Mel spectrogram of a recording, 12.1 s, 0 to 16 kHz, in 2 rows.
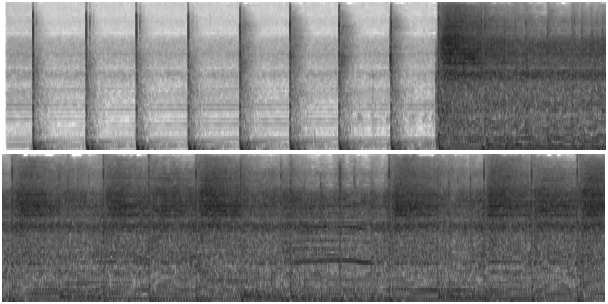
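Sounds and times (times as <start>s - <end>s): drum kit hits: 0.2s - 12.0s.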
